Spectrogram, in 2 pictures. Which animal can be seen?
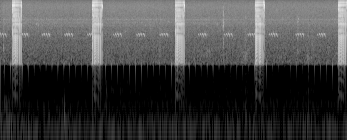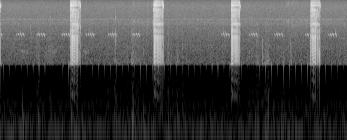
Poecilimon thessalicus, an orthopteran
